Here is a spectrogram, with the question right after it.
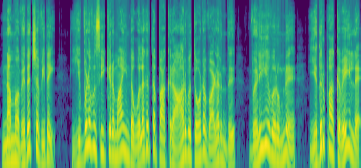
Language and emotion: Tamil, surprised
